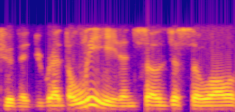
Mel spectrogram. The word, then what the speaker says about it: lede: And so just so all of the listeners know, lead is the first paragraph that's supposed to get your attention when you read an article. That's journalism jargon. LEDE, I think is the way it's spelled.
